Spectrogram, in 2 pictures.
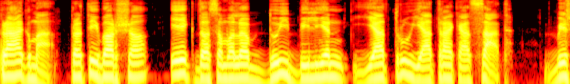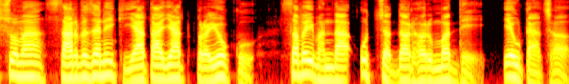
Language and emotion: Nepali, neutral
